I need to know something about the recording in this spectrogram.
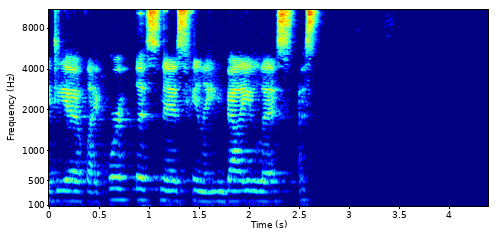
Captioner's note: voice cuts out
